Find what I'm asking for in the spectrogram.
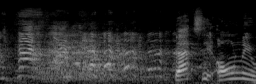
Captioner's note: laughter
